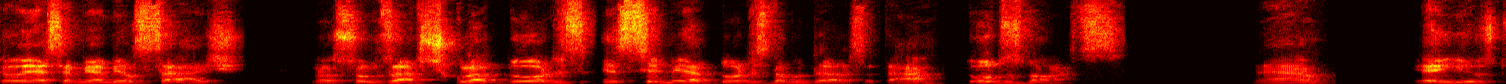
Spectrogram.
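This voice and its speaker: At a moderate pace, a man speaks with ordinary pitch variation and a fairly high pitch. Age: 60s. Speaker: workshop coordinator. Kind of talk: closing remarks to workshop group. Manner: halting, with frequent repetitions.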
